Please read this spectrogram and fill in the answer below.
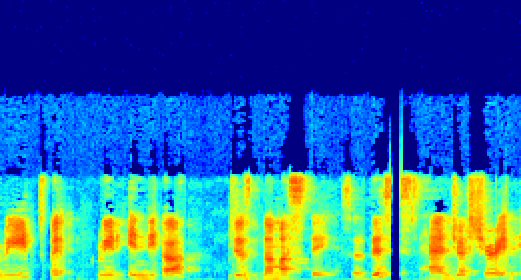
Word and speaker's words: Namaste: we are It's pronounced Namaste, like T-E. Namaste.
